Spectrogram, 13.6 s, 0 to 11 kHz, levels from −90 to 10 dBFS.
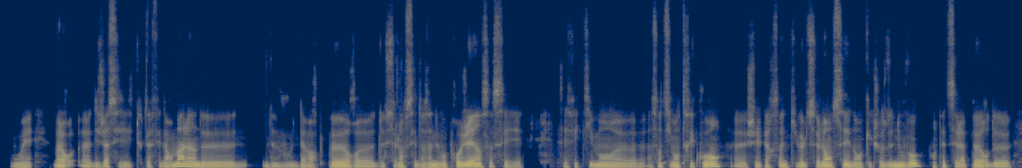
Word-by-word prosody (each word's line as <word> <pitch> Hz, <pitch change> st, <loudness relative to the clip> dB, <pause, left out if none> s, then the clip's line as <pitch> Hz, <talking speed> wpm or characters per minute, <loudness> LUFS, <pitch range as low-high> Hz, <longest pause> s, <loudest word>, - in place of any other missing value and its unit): Ouais. 95 Hz, -4 st, -3 dB, 0.3 s
Mais 100 Hz, -, +2 dB
alors, 95 Hz, -2 st, +2 dB
heu, 95 Hz, -2 st, -1 dB
déjà 90 Hz, +7 st, -1 dB
c'est 85 Hz, -7 st, -6 dB
tout 80 Hz, -, -16 dB
à -, -, -2 dB
fait -, -, -10 dB
normal, 135 Hz, -, +5 dB
hein, 135 Hz, -4 st, +5 dB
de 90 Hz, -3 st, +1 dB, 0.3 s
de 85 Hz, -, -6 dB
vou 85 Hz, 0 st, -6 dB
d'avoir 85 Hz, 0 st, -4 dB
peur, 105 Hz, -3 st, +4 dB
heu, 85 Hz, -1 st, 0 dB
de 75 Hz, -, -7 dB
se 100 Hz, -, -7 dB
lancer 90 Hz, +2 st, -2 dB
dans 90 Hz, -2 st, -3 dB
un -, -, +2 dB
nouveau 90 Hz, -2 st, +2 dB
projet, 115 Hz, +8 st, +5 dB
hein. 110 Hz, -1 st, +5 dB
Ça 110 Hz, -, -7 dB
c'est -, -, -6 dB, 0.4 s
c'est -, -, -10 dB
effectivement, 95 Hz, 0 st, -1 dB
heu, 85 Hz, 0 st, -3 dB
un -, -, -10 dB
sentiment 95 Hz, -2 st, -2 dB
très -, -, -5 dB
courant, 140 Hz, +6 st, +4 dB
heu, 90 Hz, -1 st, -4 dB
chez 95 Hz, -, -5 dB
les -, -, -3 dB
personnes 95 Hz, +1 st, -2 dB
qui -, -, -12 dB
veulent 95 Hz, -2 st, -1 dB
se -, -, -3 dB
lancer 100 Hz, +1 st, +3 dB
dans 90 Hz, -2 st, 0 dB
quelque -, -, -10 dB
chose 95 Hz, -2 st, -3 dB
de 90 Hz, -, 0 dB
nouveau. 120 Hz, -, +4 dB
En -, -, -7 dB
fait, 100 Hz, -, -4 dB
c'est 90 Hz, -, -4 dB
la 85 Hz, -, +1 dB
peur 100 Hz, -2 st, +2 dB
de 85 Hz, -2 st, -1 dB
95 Hz, 235 wpm, -22 LUFS, 85-100 Hz, 0.4 s, normal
